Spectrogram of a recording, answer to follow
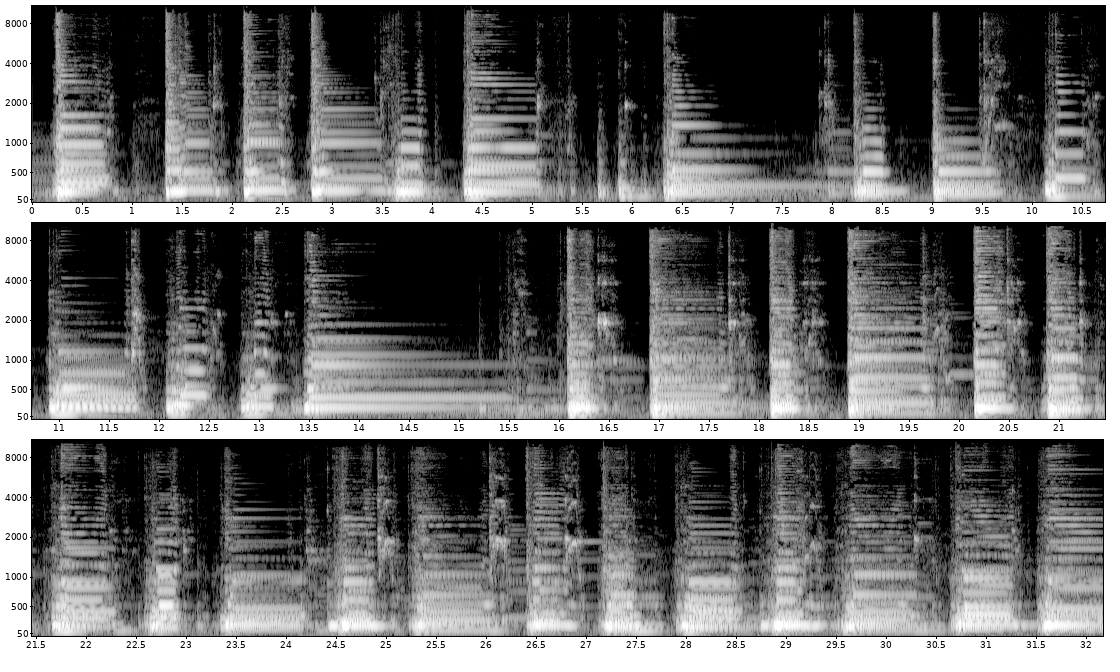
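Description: Marley acoustic guitar strummed in chords, one stroke about every second, each chord ringing out and fading. Midway one chord is left to ring and die away for several seconds before the strumming picks up again.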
